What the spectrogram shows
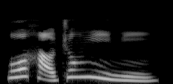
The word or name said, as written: wo hao zhongyi ni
